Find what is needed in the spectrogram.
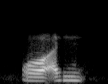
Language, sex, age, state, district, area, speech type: Manipuri, female, 60+, Manipur, Imphal East, urban, conversation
